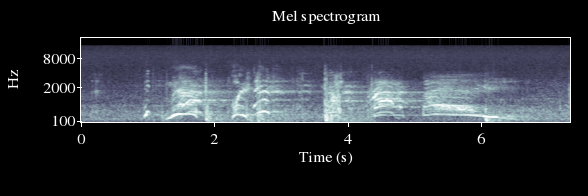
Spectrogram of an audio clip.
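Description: Men shout sharply as they strike.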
